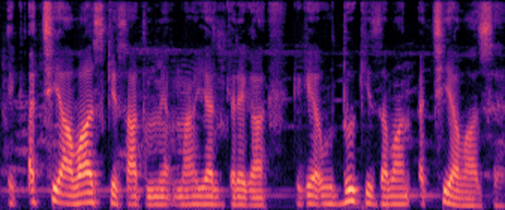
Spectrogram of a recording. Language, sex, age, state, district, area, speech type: Urdu, male, 30-45, Bihar, Supaul, rural, spontaneous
